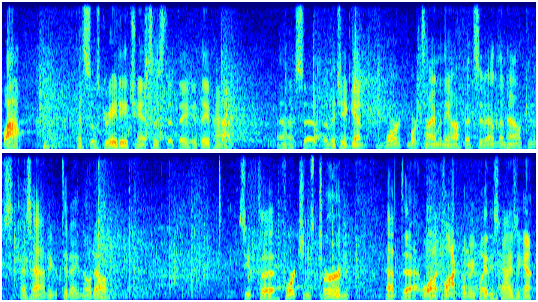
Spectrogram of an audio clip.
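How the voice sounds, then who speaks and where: Clear rink noise surrounds a man calling a hockey game live. His voice sits at an average pitch. He commentates in a loose, conversational style, with a casual and halting delivery. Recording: noisy rink ambience, live stream.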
